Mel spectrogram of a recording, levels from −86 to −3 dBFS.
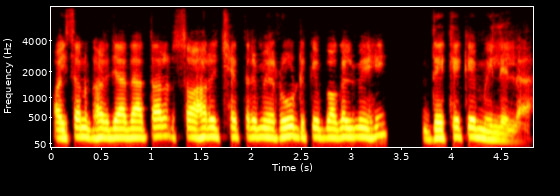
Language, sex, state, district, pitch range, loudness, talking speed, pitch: Bhojpuri, male, Bihar, Saran, 135-150 Hz, -18 LUFS, 200 wpm, 145 Hz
